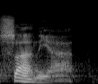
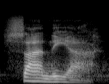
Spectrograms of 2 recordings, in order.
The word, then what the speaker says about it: Sinai: Brother Hagin said Sinai. So in honor of Brother Hagin, I say Sinai. Remember how you say it? Sinai? Remember he'd say Sinai. So I just do that in honor of him.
